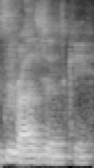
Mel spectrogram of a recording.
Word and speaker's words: Krasinski: John Krasinski.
